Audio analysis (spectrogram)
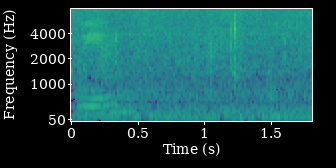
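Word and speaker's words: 林: It is pronounced lin.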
